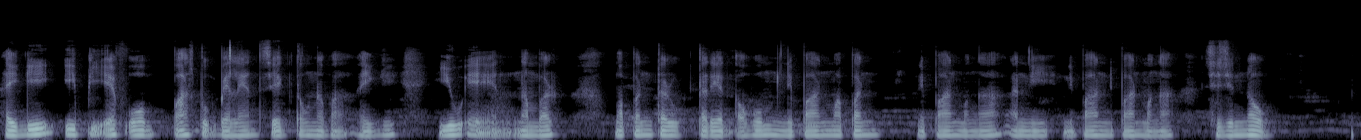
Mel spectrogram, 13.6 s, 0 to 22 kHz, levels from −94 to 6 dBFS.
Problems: background sounds at intervals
